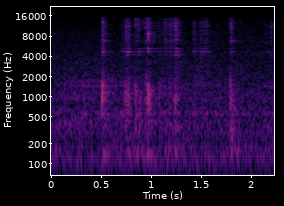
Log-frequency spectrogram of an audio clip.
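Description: Faint clicks and light knocks of porous lava rocks touching as one rock is set onto a stack, a few scattered taps spread over the two seconds.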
